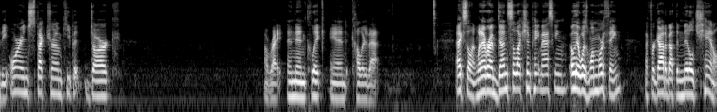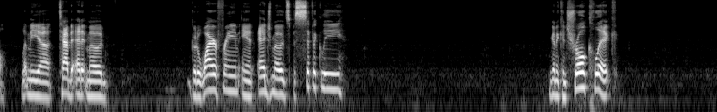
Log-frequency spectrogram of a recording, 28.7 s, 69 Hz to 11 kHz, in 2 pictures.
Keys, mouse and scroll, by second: 6.0 click, 6.9 middle click, 7.8 a, 8.0 a, 11.6 shift+middle click, 12.0 ctrl+middle click, 12.3 middle click, 12.5 ctrl+middle click, 12.8 middle click, 13.0 ctrl+middle click, 15.7 Tab, 16.5 z, 17.7 1, 19.3 2, 19.5 middle click, 21.6 click, 22.6 z, 22.9 z, 24.5 shift+middle click, 26.5 ctrl+click, 27.0 middle click, 27.7 ctrl+middle click, 28.0 middle click.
